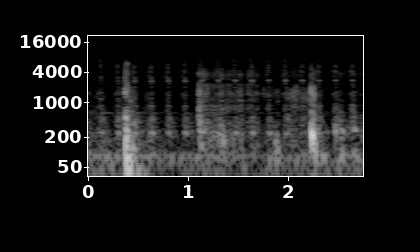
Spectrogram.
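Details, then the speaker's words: Nissan Titan during a 4.5-inch spindle lift install: soft, uneven light taps and occasional louder clicks from inside the dash, which began while lifting the truck. Cause unknown. "Tapping. I don't know why. I just been trying to lift my truck up and it's making a tapping noise now on the inside of the dash."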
